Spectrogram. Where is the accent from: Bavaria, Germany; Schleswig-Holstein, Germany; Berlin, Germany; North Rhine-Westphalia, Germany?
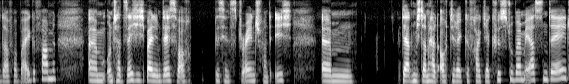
Berlin, Germany; Und dann sind wir hier in Berlin aufgewachsen.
